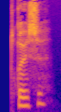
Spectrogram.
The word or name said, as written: drysse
